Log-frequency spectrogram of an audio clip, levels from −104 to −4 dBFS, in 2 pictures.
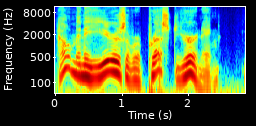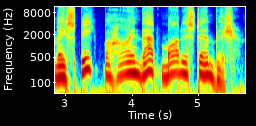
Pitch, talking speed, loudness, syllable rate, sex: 155 Hz, 125 wpm, -17 LUFS, 3.8 syllables/s, male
